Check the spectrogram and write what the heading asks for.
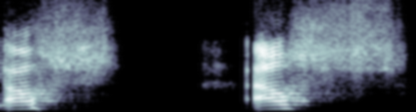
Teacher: ایک سانس کی ساؤنڈ ہی بن رہی ہے جو سیٹی کی شکل میں نکل رہی ہے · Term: صفیر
